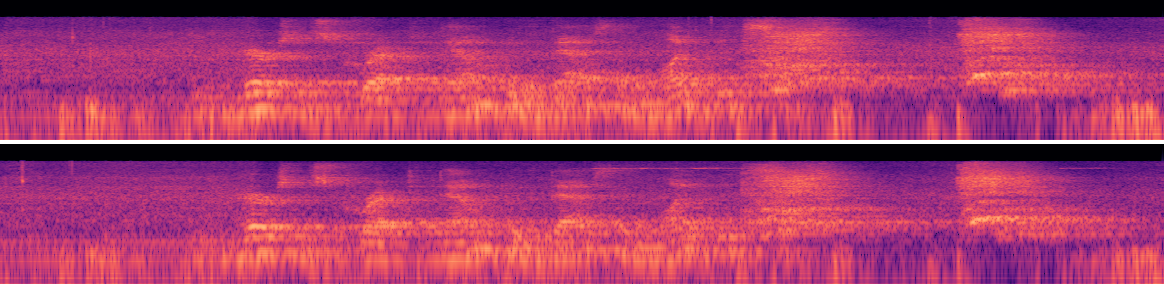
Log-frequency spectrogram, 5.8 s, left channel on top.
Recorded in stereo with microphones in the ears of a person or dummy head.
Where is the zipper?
65° right (ahead or behind), 1.4 m.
